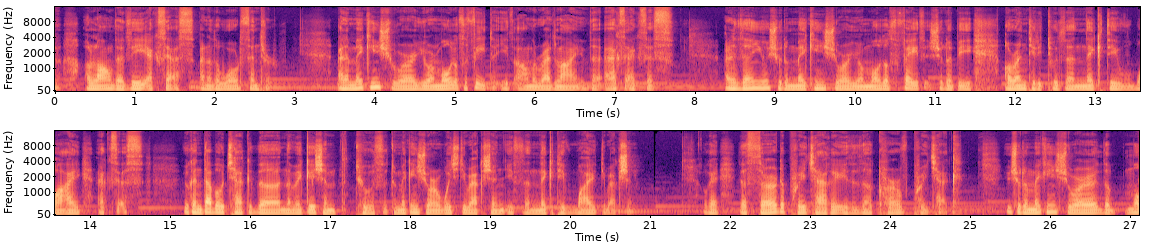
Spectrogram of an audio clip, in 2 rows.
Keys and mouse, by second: 10.9-12.0 middle drag, 14.6-15.0 middle drag, 15.9-16.5 middle drag.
